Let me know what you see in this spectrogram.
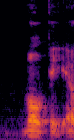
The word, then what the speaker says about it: Volpe: The I think him going back to second, and with Volpe, how do you pronounce it again? – Volpe.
